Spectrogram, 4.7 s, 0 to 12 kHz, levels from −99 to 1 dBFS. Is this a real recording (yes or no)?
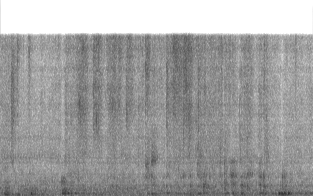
no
